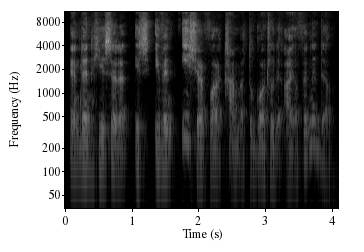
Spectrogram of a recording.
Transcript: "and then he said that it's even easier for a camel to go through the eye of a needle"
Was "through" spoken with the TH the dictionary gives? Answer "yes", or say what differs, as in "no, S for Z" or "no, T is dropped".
no, T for TH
